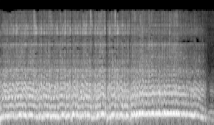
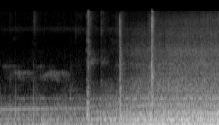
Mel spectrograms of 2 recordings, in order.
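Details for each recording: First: Original blower motor on a Jeep Comanche MJ, run after cleaning its electrical connections: a droning whir with a wavering, rough pitch that sags as it winds down. Obviously bad; a Four Seasons replacement was ordered. Failing blower motor. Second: Jeep Comanche MJ with a newly installed replacement blower motor, key on at the maximum setting: a smooth rush of air over a low even hum, no squeal, tick or rattle. The resistor works, but air isn't reaching the vents. Normal blower operation.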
